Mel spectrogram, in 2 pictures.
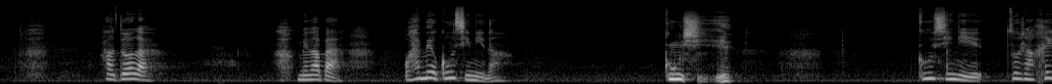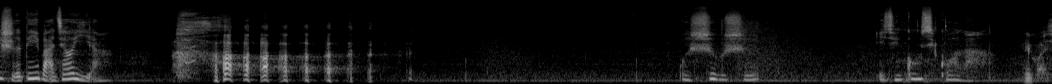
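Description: A young woman speaks cheerfully and with animation, close by.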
